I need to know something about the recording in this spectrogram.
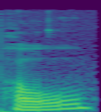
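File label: "pou2" Mandarin Chinese syllable, second tone; Cours de Chinois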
